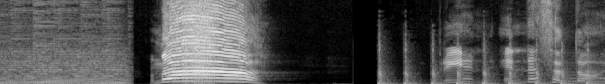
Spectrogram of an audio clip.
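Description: Sharp knocks rapping on a door in a Tamil drama, a run of about seven loud, close raps after a groan and a sustained cry.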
